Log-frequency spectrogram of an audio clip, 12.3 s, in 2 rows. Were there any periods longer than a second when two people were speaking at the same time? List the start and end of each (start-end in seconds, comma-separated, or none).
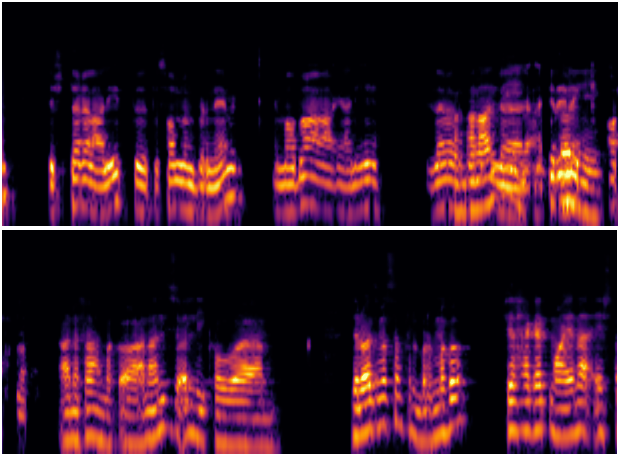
4.5-6.3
